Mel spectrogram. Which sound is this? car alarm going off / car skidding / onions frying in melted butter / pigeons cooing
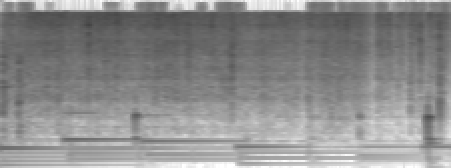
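onions frying in melted butter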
